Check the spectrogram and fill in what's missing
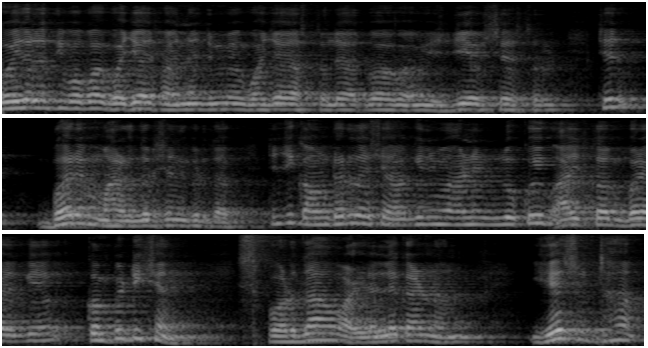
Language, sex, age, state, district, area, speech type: Goan Konkani, male, 45-60, Goa, Murmgao, rural, spontaneous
